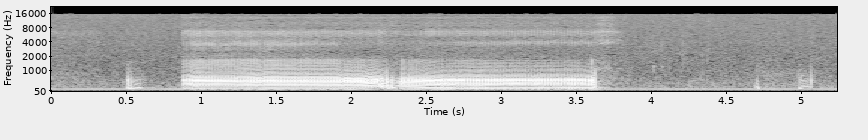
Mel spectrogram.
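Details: Pug dog relaxing on holiday makes exaggerated purring sounds: a sustained, buzzing, harmonic rumble of nearly three seconds with a brief break midway, then quiet breathing with small snuffles.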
